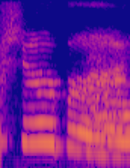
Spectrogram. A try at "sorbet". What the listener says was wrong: And it's not even pronounced sherbet. No second R on it.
